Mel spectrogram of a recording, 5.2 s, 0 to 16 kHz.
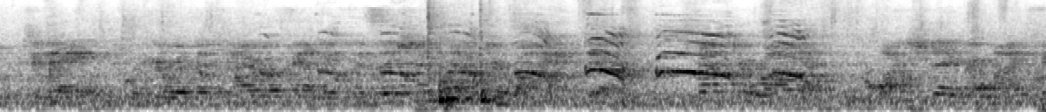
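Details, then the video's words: Four-week-old British Labrador Retriever puppies, a litter of seven black pups, five males and two females. Thin, high squeaky whimpers rise and fall around the middle of the recording over steady background noise and voices. "4-week-old British Labrador Puppies"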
